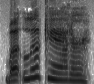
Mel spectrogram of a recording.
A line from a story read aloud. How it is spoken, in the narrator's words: DePape almost moaned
